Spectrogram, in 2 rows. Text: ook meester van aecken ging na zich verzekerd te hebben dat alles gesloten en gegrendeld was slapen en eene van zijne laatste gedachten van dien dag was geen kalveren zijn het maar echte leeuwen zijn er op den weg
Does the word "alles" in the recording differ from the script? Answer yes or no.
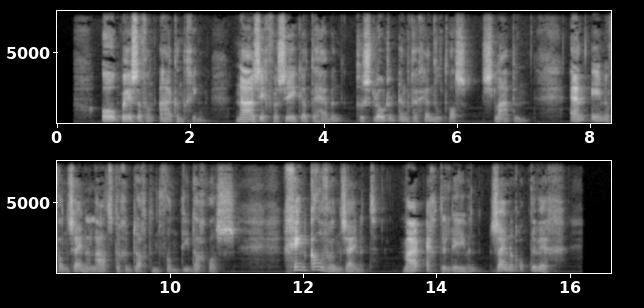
yes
